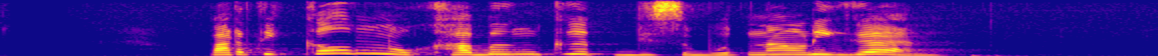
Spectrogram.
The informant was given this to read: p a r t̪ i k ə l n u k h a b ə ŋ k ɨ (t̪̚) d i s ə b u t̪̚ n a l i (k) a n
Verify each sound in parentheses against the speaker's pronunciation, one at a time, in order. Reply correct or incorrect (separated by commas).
correct, incorrect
